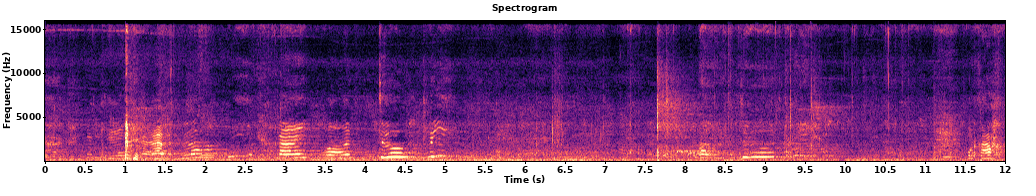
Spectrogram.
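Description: A young girl talks with animation nearby.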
